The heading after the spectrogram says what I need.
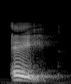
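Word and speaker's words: eight: Eu tenho uma junção GHT. De modo geral, quando essas três letras estão juntas em uma sílaba em inglês, o GH não tem som de nada. E acaba sobrando só o T, e o T ainda é mudo. Mudo não fala, então você diz simplesmente 8. Repara que você precisa dizer esse T, mas ele é muito miudinho. Ele é quase que sem som.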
